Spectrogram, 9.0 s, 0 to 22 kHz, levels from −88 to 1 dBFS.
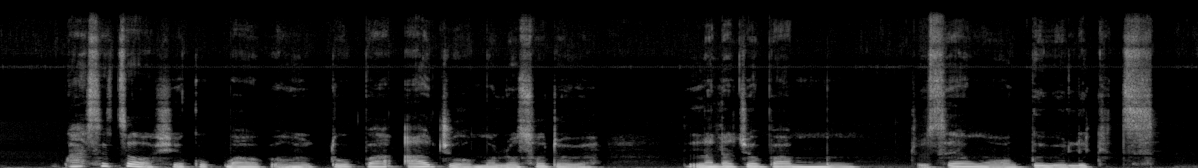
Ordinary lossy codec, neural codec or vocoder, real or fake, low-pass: none; none; real; 19.8 kHz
